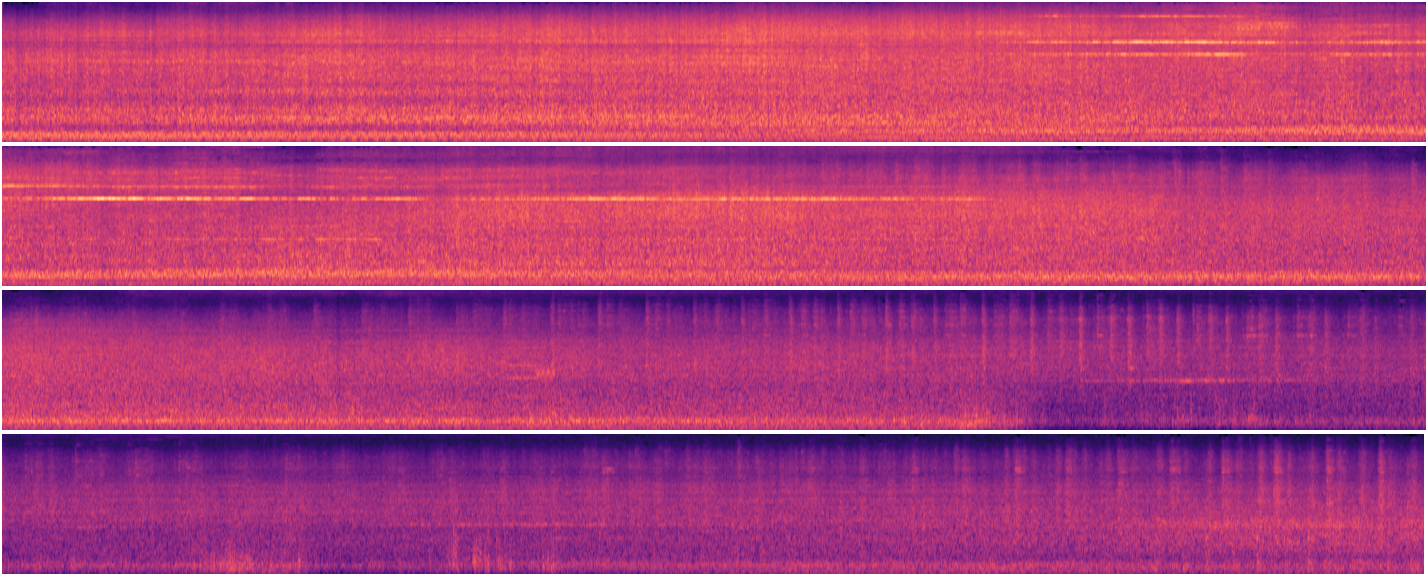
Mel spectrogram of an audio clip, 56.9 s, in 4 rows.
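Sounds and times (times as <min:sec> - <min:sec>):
freight train wheels clattering: 0:00.0 - 0:56.9
faint wheel squeals: 0:09.5 - 0:24.4, 0:39.2 - 0:42.0.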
